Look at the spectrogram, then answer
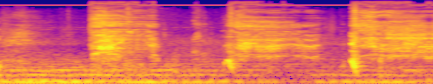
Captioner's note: Gordon coughs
